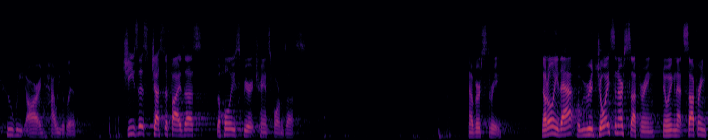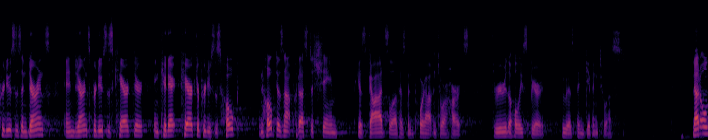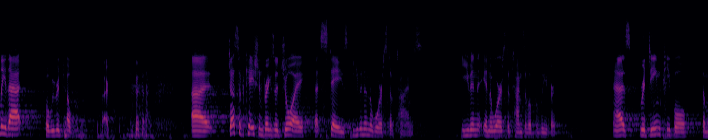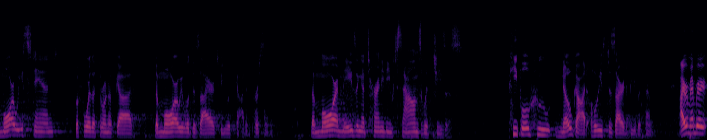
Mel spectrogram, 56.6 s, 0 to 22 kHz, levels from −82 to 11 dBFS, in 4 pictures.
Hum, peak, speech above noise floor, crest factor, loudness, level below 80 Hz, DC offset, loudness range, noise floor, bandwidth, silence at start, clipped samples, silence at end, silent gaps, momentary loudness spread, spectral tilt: none; -18 dBFS; 38 dB; 26 dB; -44 LUFS; -88 dBFS; under 0.1%; 10 LU; -81 dBFS; 17.5 kHz; 0.15 s; under 0.1%; 0 s; none; 19 LU; -4.5 dB/octave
